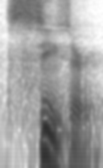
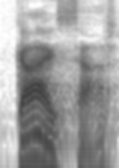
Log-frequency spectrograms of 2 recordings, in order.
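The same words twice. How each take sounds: First: It is said in English pronunciation. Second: It is said in classical Latin pronunciation. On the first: "in English, we receive that name through French" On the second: "In classical Latin pronunciation"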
